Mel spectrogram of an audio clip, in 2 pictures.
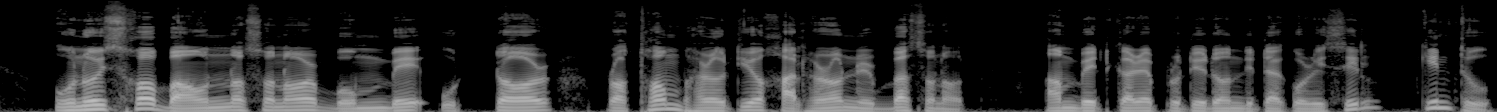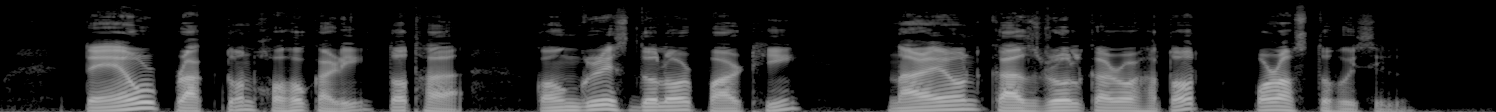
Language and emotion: Assamese, neutral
